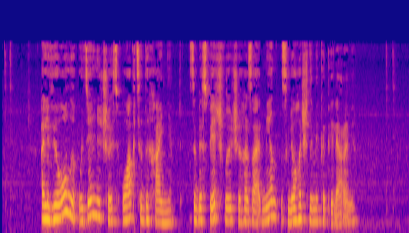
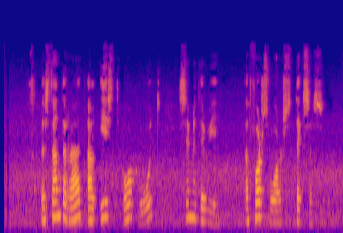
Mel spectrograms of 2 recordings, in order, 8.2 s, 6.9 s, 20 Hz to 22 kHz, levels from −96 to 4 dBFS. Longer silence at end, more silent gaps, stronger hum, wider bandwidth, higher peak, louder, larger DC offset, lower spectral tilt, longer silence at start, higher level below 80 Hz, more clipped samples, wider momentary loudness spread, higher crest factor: first, 1.05 s vs 0.05 s; neither; neither; about the same, 11.5 kHz vs 11 kHz; about the same, -4 dBFS vs -4 dBFS; first, -20 LUFS vs -24 LUFS; neither; about the same, -4.5 dB/octave vs -3.5 dB/octave; first, 0.8 s vs 0.3 s; first, -60 dBFS vs -74 dBFS; neither; second, 11 LU vs 19 LU; second, 16 dB vs 22 dB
